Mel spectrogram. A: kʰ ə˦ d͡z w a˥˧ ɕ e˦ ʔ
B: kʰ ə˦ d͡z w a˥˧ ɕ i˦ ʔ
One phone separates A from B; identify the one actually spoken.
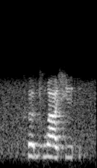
B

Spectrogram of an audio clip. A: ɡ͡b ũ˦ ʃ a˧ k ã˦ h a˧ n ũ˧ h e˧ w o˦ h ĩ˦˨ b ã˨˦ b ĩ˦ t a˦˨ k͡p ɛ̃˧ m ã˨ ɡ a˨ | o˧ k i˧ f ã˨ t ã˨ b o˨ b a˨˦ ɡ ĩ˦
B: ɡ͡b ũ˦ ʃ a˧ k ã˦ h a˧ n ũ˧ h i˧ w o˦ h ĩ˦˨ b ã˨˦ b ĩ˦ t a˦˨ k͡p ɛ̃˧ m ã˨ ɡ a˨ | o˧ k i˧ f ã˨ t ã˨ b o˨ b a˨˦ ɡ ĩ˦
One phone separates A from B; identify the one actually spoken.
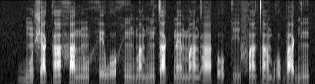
A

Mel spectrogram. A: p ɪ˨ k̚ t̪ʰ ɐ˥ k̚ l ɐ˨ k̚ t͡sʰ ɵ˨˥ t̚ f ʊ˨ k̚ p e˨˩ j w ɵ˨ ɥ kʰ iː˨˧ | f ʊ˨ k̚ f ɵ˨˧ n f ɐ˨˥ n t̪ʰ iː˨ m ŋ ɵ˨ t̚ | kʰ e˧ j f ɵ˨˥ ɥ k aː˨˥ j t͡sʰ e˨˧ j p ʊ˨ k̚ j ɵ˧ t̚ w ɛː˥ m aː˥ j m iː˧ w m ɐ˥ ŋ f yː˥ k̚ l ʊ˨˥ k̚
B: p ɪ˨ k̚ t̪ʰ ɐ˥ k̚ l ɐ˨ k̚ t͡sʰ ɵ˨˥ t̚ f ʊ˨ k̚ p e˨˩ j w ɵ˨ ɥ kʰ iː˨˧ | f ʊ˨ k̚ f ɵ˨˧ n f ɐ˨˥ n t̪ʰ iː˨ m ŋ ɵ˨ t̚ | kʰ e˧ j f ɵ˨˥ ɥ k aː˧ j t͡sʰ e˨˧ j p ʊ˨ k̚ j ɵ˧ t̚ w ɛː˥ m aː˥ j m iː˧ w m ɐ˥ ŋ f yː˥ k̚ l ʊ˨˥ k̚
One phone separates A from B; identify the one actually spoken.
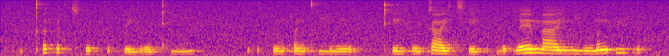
B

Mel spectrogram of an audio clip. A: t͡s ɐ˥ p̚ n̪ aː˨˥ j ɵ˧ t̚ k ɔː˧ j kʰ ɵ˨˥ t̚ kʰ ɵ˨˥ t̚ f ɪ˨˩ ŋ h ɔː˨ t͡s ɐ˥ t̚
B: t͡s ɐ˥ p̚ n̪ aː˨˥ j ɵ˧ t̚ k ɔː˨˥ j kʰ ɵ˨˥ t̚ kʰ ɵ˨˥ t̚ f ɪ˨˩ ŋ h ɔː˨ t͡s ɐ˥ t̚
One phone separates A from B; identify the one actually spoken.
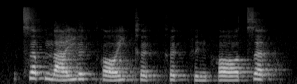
B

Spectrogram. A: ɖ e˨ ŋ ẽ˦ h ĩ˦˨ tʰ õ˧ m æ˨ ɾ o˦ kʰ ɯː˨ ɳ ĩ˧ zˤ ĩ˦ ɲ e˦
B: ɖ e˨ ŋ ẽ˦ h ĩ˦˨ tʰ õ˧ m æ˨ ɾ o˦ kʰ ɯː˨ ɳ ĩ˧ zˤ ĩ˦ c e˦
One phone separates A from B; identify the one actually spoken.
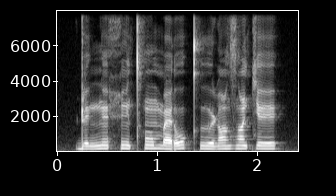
B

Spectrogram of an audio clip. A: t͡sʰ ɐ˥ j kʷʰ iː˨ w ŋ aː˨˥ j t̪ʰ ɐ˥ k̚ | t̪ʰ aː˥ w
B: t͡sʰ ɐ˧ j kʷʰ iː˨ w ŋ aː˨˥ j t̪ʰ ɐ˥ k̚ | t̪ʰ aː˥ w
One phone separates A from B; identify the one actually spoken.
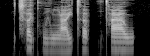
A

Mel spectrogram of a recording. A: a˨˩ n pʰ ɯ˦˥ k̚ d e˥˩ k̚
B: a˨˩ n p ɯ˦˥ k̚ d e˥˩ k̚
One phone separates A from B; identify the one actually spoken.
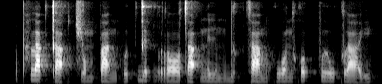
B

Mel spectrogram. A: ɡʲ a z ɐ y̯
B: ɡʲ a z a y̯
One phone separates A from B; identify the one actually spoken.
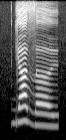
A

